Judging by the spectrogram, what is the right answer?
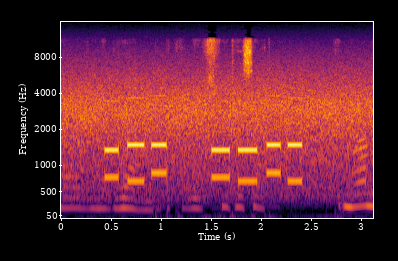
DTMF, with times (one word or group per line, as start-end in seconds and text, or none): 0.4-1.1 539
1.5-2.4 5293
